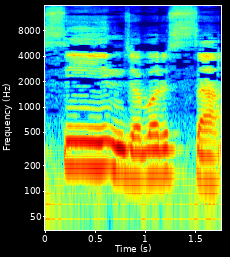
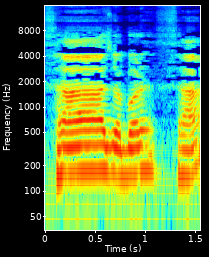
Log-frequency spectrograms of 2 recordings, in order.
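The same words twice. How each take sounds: First: Sharp hissing s in সিন, drawn out; hissed sin. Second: Slow সা, tongue tip at upper teeth. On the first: Teacher contrasting sin with sa, hissed sin. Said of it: "আর এটা হবে". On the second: Teacher contrasting sa with sin, tongue-tip sa. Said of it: "তাহলে এটা হবে". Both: Shown as a demonstration.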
